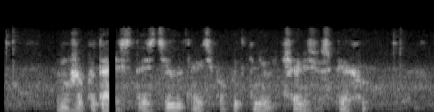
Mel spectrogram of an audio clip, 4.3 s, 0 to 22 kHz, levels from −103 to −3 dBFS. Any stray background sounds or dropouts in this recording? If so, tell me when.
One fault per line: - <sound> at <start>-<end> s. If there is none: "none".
- dropout at 1.1-1.2 s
